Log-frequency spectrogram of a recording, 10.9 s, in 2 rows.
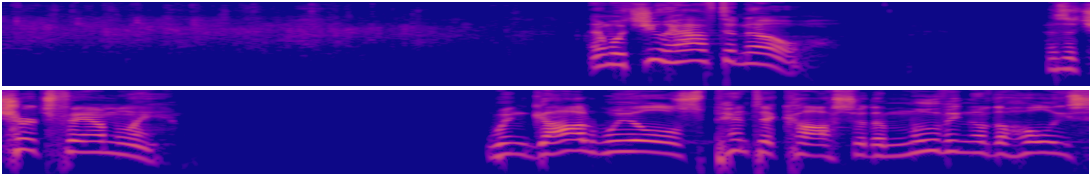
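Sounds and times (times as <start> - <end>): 
church congregation applauding in a worship service: 0.0 - 3.0
speech: 2.9 - 4.1, 5.2 - 6.3, 7.9 - 10.8.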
